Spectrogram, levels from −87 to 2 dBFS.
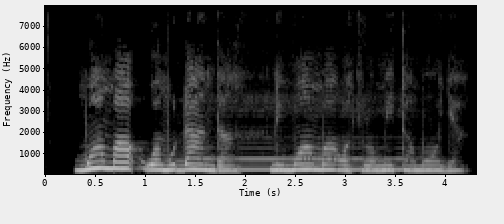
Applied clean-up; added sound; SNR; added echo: neural mask model RNNoise.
